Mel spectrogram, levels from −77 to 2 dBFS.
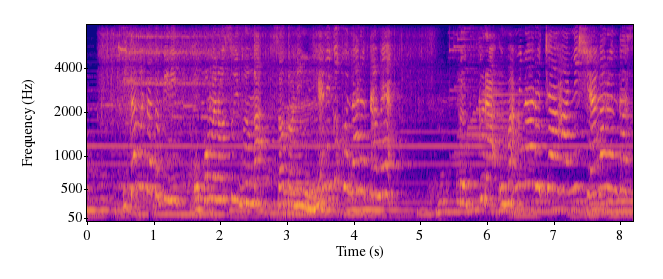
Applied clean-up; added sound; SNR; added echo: none; Wind instrument, woodwind instrument; 18 dB; reverberation time 0.8 s.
